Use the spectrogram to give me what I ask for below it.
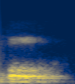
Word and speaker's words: Paul: But I think the Justin, he would pronounce in a French style, but Paul has a French pronunciation. My French, I don't think I'd quite say it. Paul. It's more or less Paul, but because it's the French do say it in a way that makes it sound different.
